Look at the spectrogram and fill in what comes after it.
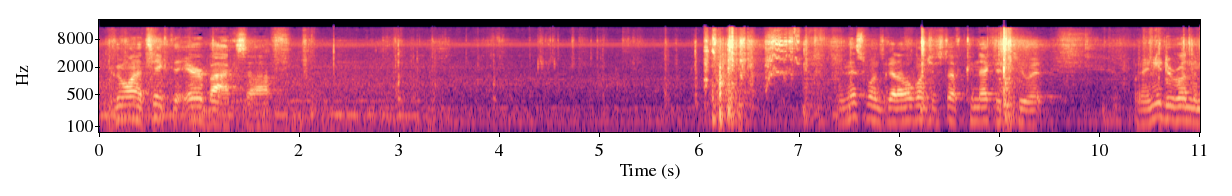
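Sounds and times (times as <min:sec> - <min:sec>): plastic handling noises: 0:10.0 - 0:11.0.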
